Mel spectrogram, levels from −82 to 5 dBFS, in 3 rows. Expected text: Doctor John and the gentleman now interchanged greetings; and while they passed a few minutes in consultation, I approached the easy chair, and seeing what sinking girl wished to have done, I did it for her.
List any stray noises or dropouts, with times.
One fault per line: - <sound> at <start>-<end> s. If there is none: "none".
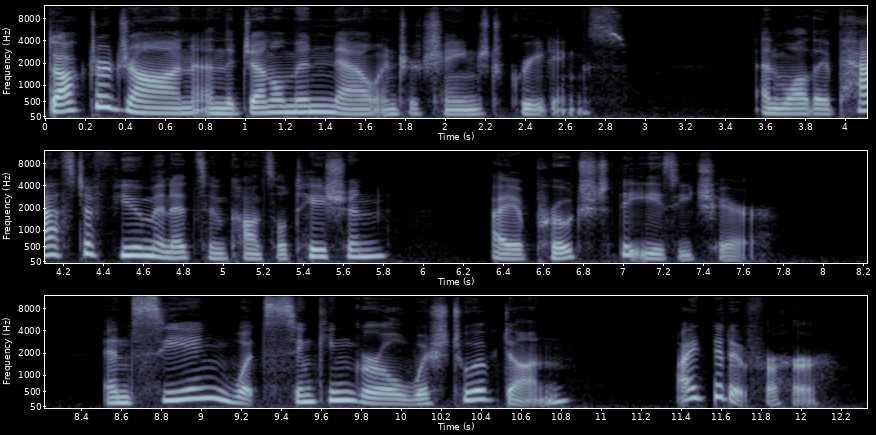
- dropout at 11.5-11.6 s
